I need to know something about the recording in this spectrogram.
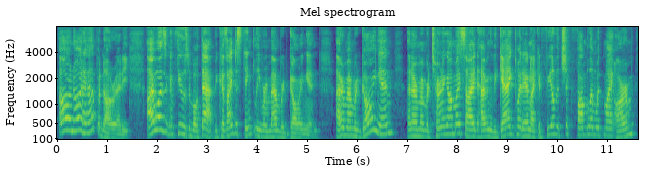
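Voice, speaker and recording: A man with a loud voice chatting casually on a live stream, swearing and laughing often. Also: high-pitched, animated, brisk. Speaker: streamer host.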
